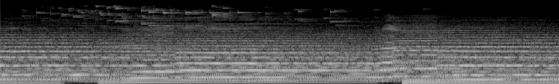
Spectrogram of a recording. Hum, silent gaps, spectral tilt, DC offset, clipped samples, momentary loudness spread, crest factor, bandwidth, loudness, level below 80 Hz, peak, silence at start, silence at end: none; none; -5.5 dB/octave; under 0.1%; under 0.1%; 4 LU; 14 dB; 17 kHz; -19 LUFS; -34 dBFS; -6 dBFS; 0 s; 0 s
